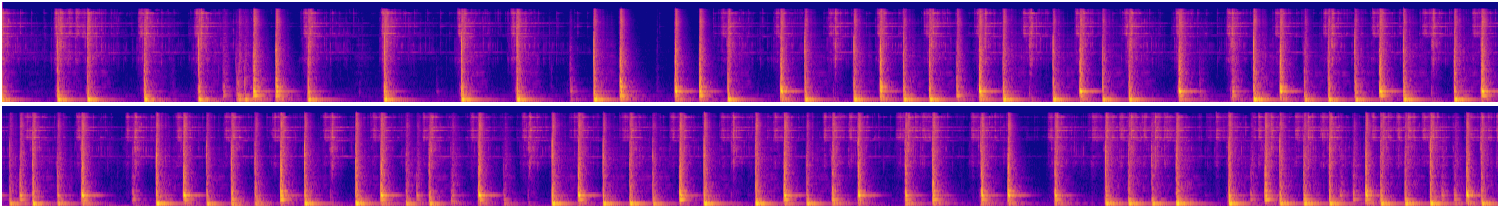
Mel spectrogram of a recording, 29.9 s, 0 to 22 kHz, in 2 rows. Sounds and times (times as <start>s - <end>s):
Tambourine: 0.0s - 29.9s.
